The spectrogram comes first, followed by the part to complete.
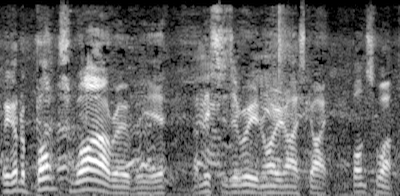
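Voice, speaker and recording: Lively in intonation and fairly quick, this medium-pitched Welshman from North Wales hosts a walking vlog, steering the camera along a bustling harbour front in the evening. He's jokey and upbeat, bantering with the people he meets while outdoor crowd noise carries on behind him.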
